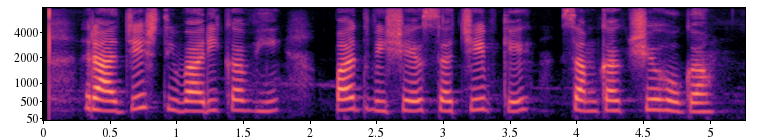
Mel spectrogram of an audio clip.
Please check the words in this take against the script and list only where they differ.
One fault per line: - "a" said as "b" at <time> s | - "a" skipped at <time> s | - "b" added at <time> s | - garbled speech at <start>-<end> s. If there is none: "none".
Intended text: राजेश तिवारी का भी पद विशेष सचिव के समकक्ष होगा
none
